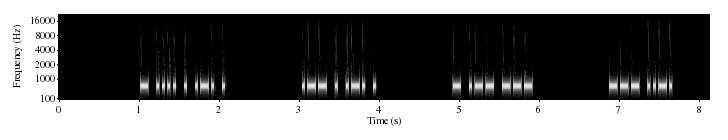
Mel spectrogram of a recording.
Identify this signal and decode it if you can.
Morse code, heard as a keyed tone, about 36 wpm, 700 Hz. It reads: THERE WERE TWO OF
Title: 4x Word-Spacing - Sentences from Top 100 Words - 35wpm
